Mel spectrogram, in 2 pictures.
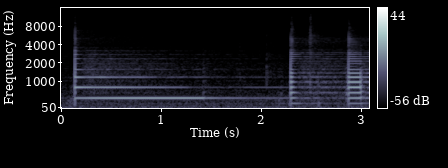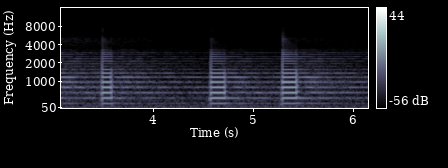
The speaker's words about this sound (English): All right. Here's a fun little reverb.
